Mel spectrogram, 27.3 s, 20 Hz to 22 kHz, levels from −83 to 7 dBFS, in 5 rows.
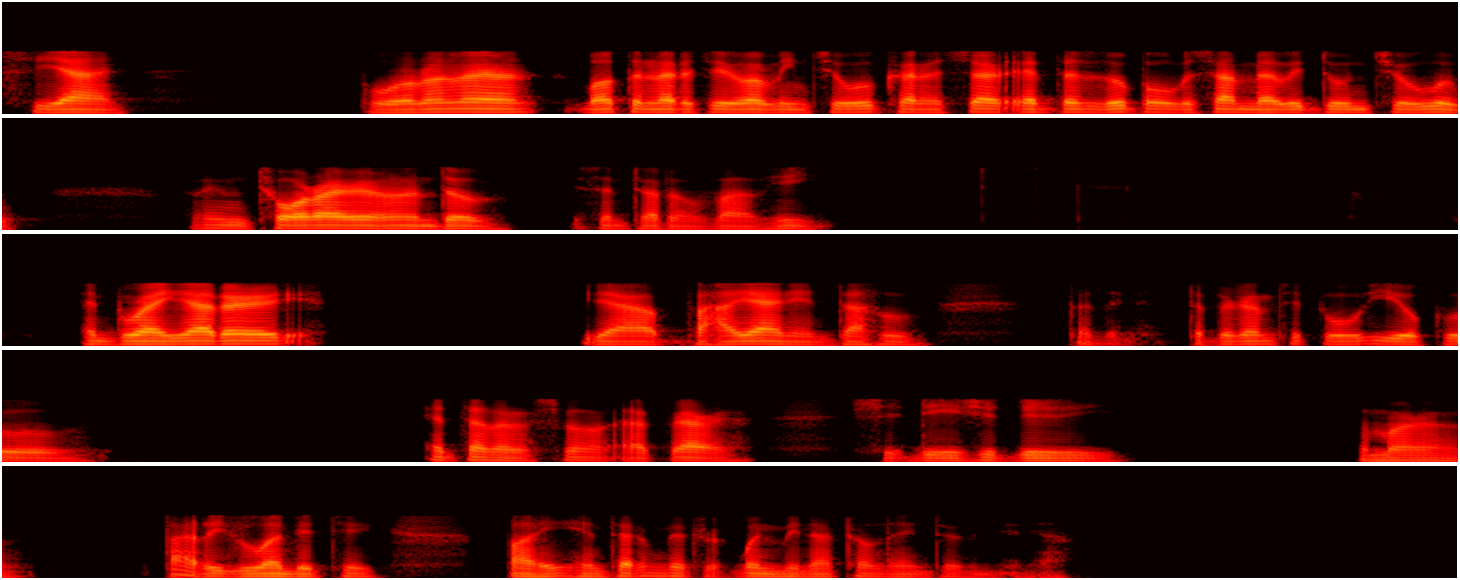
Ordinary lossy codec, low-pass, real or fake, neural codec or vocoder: none; 3.6 kHz; fake; codec, 16 kHz, 0.5 kbps, FunCodec, trained on LibriTTS, 25 frames a second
